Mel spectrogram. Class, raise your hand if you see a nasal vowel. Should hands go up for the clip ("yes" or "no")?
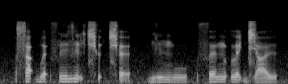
yes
